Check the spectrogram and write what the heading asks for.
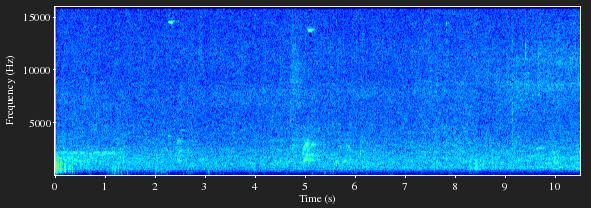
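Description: Night-time city street ambience: a steady wash of distant traffic and the voices of passers-by, with a brief faint rising tone about five seconds in.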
